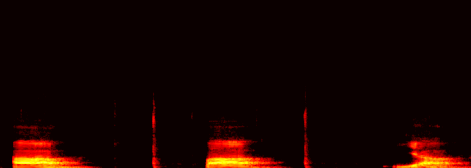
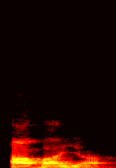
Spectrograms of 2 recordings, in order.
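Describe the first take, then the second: First: It is said slowly, one syllable at a time. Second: It is said quickly as one joined word. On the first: "One more time slowly" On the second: "Now we'll say it faster"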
